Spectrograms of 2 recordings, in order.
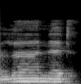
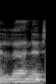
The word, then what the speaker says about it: learned: you're in court um somebody might be a learned gentleman learned and you can hear Ed as a as an adjective my learned friend learned so sometimes participle adjectives break that rule but verbs don't have Ed learned so I learned the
